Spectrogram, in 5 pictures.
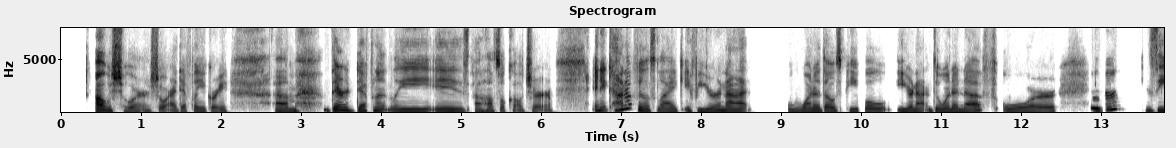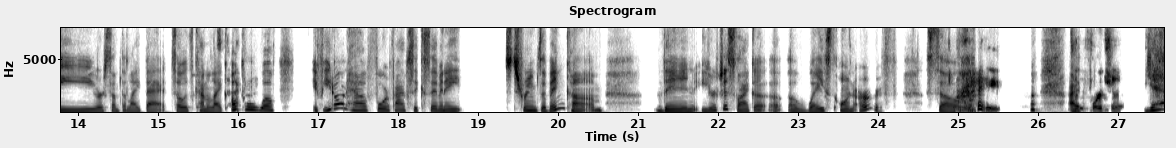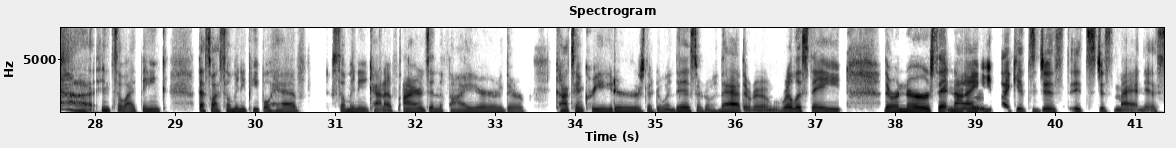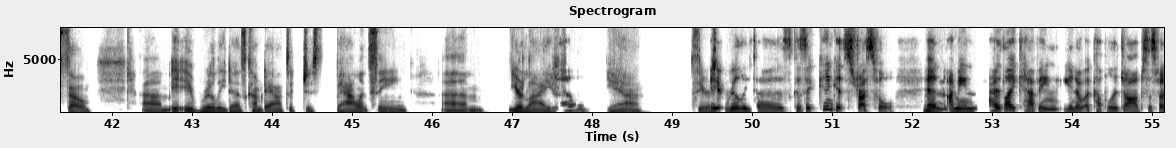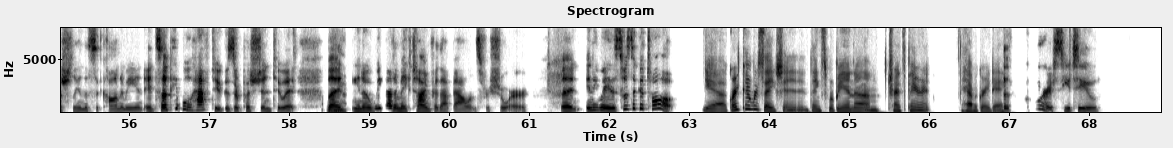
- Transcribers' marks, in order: other background noise; laughing while speaking: "Right"; chuckle
- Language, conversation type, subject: English, unstructured, How can one tell when to push through discomfort or slow down?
